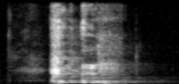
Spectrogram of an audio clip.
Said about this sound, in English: Excuse my coughing this morning.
